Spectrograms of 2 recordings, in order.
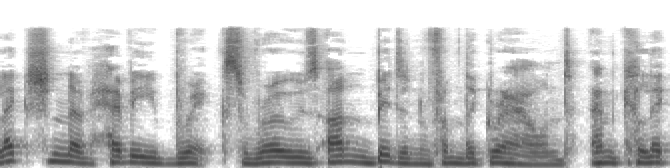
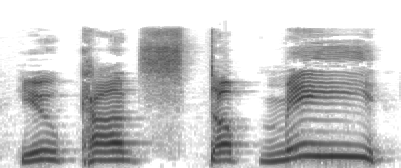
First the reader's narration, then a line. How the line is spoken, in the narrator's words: he roared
